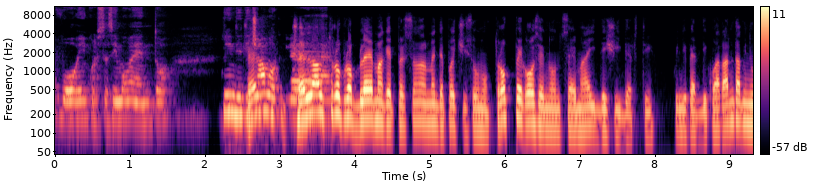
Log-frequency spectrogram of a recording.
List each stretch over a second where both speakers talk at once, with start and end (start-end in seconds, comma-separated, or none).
2.2-3.7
